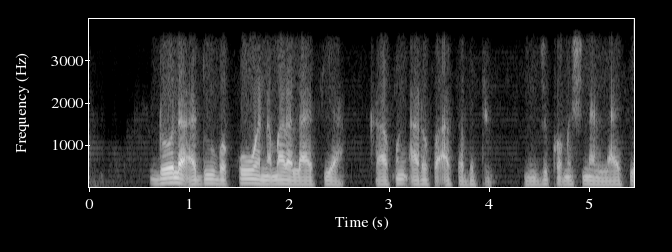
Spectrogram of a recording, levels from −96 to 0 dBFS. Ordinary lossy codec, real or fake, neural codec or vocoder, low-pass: none; real; none; 3.6 kHz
